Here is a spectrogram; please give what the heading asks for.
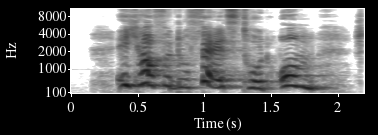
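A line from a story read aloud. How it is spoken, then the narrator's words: Shouted. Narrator (German): schrie sie, als Basta sie aus dem Zimmer zerrte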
